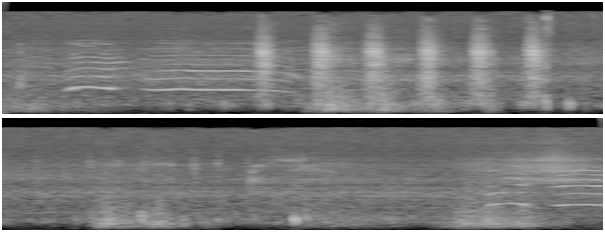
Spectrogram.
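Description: People's voices talking around the stationary car, with one held high note early on. About a second and a half in comes a quick run of about six sharp taps.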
